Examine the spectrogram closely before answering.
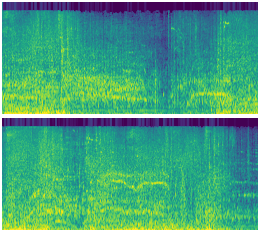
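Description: Flames roar and burst in loud explosions.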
